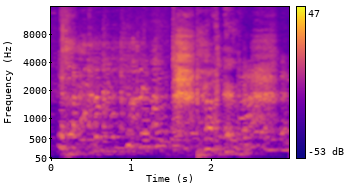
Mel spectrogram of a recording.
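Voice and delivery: real laugh at his own story; hearty laugh. Real, not acted. Pastor laughing at the member's excuse, real laugh. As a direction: let the laugh roll out.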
